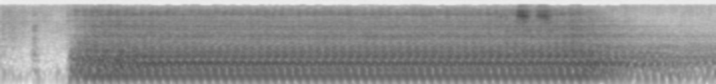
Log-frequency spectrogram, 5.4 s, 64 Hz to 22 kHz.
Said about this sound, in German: Nun, wenn man sich vorstellt, eine Pfeife, die fast 15 Meter lang ist, die macht dann ja besonders tiefe, dunkle Töne. Kann man die mit dem menschlichen Ohr noch wahrnehmen? Oh ja, die kann man natürlich wahrnehmen.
